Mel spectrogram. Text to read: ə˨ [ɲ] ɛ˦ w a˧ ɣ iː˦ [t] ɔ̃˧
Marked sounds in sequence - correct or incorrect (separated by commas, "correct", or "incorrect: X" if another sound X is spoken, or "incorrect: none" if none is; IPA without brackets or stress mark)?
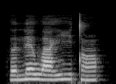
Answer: incorrect: n, correct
